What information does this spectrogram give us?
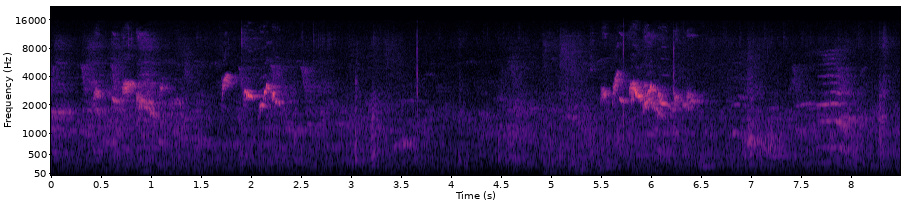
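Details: Red-whiskered bulbul decoy calling during bird trapping on 12 November 2017, noted for a bell-like voice; two clusters of warbling notes separated by a few seconds of near quiet, with faint distant chirping.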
